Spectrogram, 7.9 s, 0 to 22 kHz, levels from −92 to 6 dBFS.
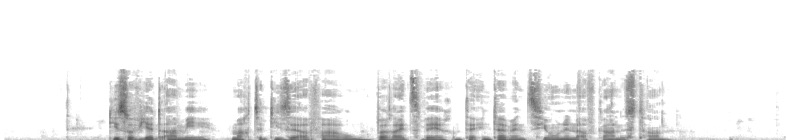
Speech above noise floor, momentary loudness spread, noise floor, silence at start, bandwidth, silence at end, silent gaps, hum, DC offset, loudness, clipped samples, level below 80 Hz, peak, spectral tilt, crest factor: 39 dB; 11 LU; -77 dBFS; 1.1 s; 11.5 kHz; 0.55 s; none; none; under 0.1%; -38 LUFS; under 0.1%; -54 dBFS; -16 dBFS; -4 dB/octave; 22 dB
